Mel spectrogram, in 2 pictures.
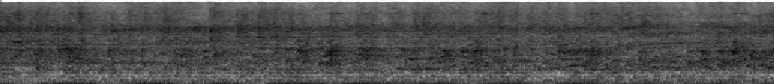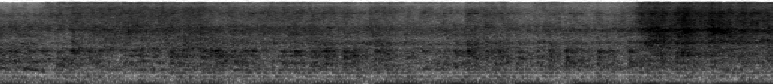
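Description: Mahindra paddy thresher running: steady machine noise over a low throb that pulses about twice a second, with a burst of higher hiss near the end.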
